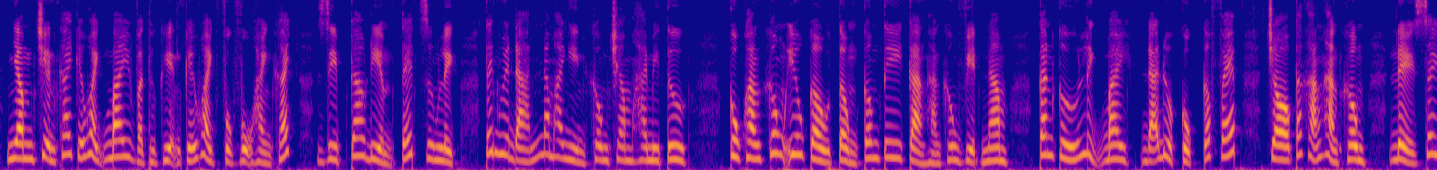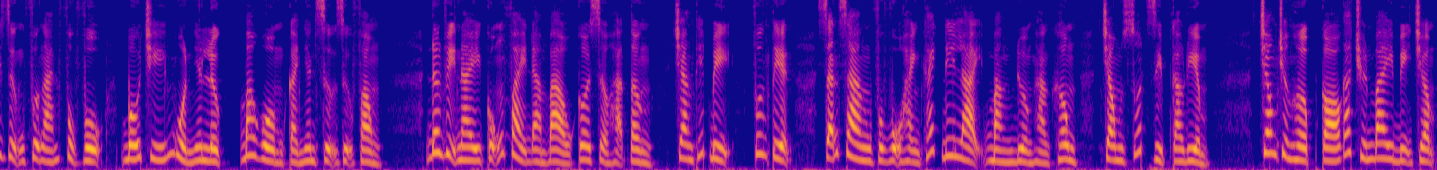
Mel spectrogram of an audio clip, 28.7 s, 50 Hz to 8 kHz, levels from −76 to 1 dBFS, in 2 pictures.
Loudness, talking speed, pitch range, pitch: -21 LUFS, 240 wpm, 210-270 Hz, 235 Hz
